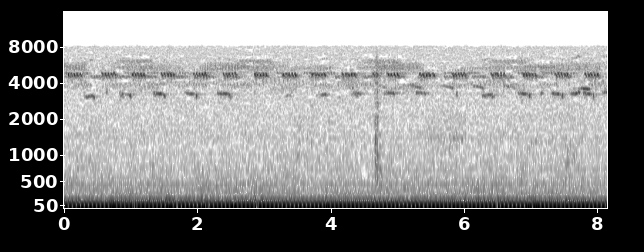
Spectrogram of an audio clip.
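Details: Crickets in the wild of eastern Botswana, 02:30 on 21 May 2016, giving a rapid even series of bright chirps about four each second, one brief click midway, over a persistent low rumble.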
